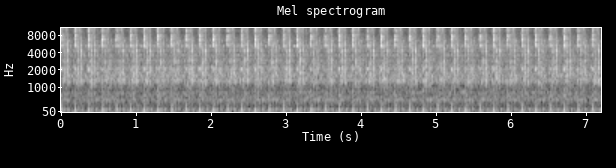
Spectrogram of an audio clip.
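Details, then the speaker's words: Brand-new Stirling Kit hot bulb horizontal mill engine (9" cast iron flywheel) on its first start out of the box at 74°F room temperature, mixture richened. It runs with a crisp, regular beat of about 160 per minute, water pump and check valves working. Normal running. "we starting to get water flow our water pump is working our check valves are working what an incredible brand new engine listen to it"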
